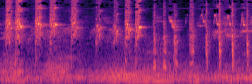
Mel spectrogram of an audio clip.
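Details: Black-winged myna (jalak kebo) training song meant to be played each morning so mynas sing readily: loud, harsh chattering notes and whistled squeaks in quick irregular bursts, with a faint low hum underneath.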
